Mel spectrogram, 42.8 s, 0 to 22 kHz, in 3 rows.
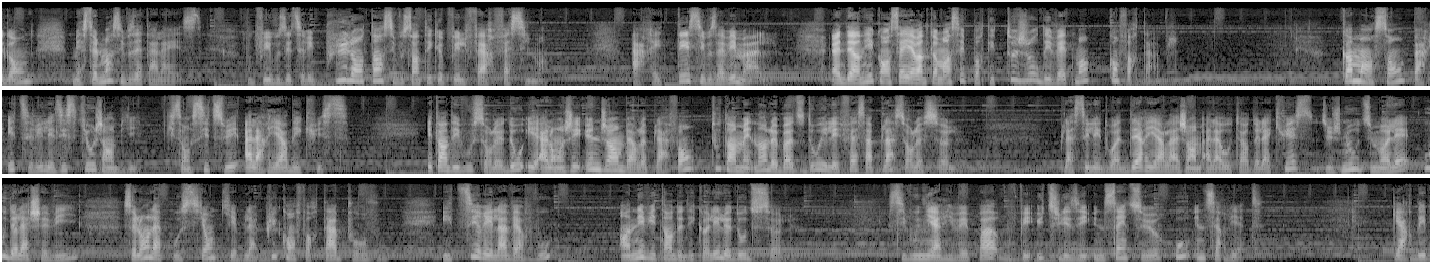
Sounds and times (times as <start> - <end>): Speech: 0.0 - 5.5, 6.3 - 7.7, 8.3 - 11.8, 13.4 - 17.7, 18.6 - 23.9, 24.9 - 32.4, 33.0 - 34.1, 34.8 - 36.5, 37.4 - 41.1, 42.5 - 42.8
Music: 0.0 - 42.8.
